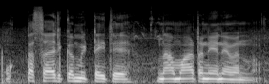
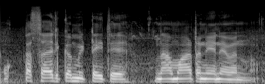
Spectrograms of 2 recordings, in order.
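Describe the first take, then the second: First: It is said in a serious tone. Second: It is said in a serious tone.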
